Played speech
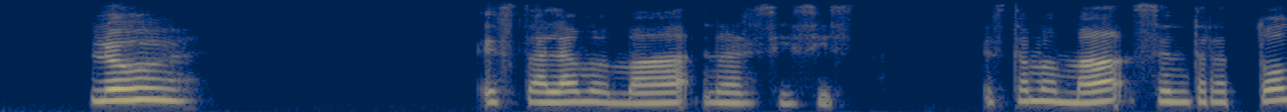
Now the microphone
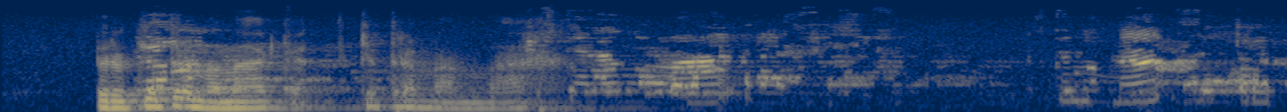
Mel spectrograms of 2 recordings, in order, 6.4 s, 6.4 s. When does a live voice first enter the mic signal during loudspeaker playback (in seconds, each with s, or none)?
0.5 s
